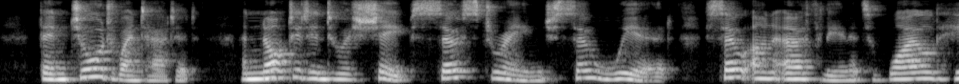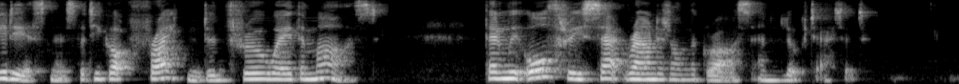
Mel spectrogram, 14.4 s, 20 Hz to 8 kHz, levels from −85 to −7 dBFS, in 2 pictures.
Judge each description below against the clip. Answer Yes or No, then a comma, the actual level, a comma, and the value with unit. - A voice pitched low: No, high, 210 Hz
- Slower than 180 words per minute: No, average, 185 wpm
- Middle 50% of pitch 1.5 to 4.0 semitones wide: Yes, average, 3.4 semitones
